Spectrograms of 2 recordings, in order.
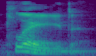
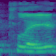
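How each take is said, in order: First: The ending is a plain d, one syllable. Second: The ending is said as an extra syllable. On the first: The speaker calls it right. "you say played" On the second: The speaker calls it wrong. "You never say play it"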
